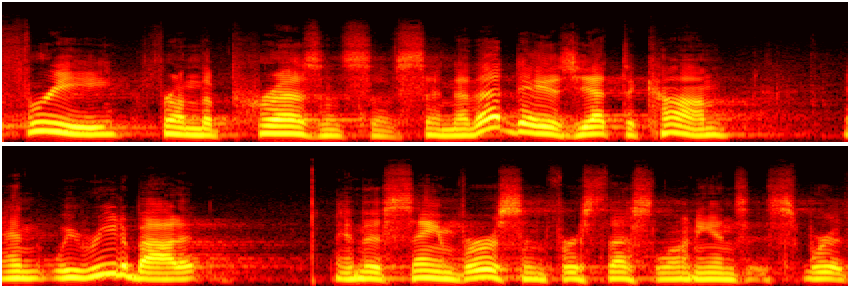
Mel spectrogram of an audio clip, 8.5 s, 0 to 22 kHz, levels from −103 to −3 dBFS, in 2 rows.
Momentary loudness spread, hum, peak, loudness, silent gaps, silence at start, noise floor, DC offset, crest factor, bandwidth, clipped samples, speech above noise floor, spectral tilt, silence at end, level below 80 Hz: 10 LU; none; -10 dBFS; -28 LUFS; none; 0 s; -58 dBFS; under 0.1%; 18 dB; 9.4 kHz; under 0.1%; 30 dB; -8 dB/octave; 0 s; -78 dBFS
